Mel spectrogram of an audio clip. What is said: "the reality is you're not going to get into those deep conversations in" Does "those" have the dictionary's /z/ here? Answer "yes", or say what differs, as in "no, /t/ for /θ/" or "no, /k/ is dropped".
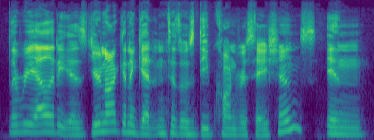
yes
